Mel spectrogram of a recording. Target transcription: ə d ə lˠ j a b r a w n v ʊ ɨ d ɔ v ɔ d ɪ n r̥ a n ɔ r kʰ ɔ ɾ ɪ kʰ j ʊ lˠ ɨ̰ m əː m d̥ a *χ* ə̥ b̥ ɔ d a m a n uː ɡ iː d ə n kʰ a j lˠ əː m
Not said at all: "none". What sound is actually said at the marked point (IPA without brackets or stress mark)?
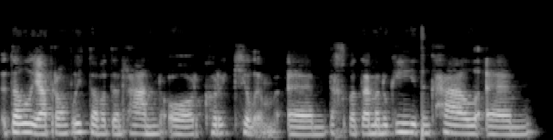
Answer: χ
